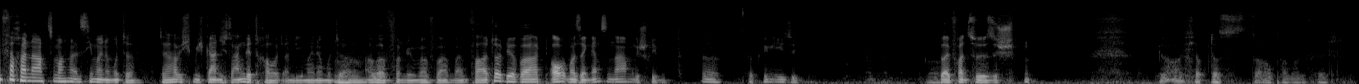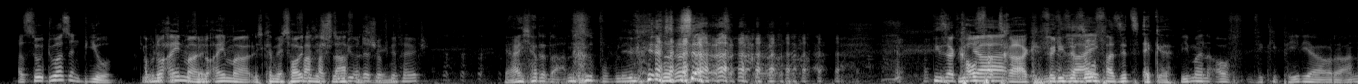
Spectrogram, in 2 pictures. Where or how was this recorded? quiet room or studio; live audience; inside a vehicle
live audience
